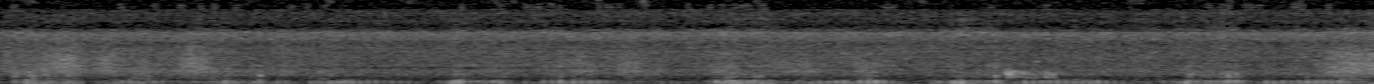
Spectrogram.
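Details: Faint purring from a cat: a low, throbbing rumble pulsing roughly once a second, partly buried in steady background hiss.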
